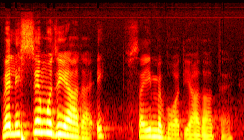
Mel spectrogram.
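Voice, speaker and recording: Young male stand-up comic, storyteller, dark relaxed timbre. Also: high voice, fairly quick. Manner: storytelling, acting out dialogue. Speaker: stand-up comedian. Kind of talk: stand-up comedy set.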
